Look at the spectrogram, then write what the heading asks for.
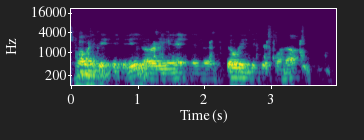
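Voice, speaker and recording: A man with a very deep voice and little pitch movement talks informally in a meeting. He is far from the mic, and the sound is dull and echoey. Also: flat delivery, a little fast, a little hiss or hum. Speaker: meeting participant. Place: indoor public meeting room. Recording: dull, echoey, distant microphone.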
